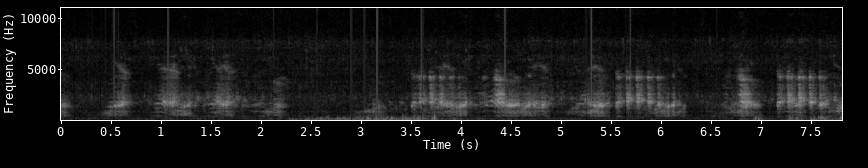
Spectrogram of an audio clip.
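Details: Frogs croaking at night beside a pond: short, grating croaks given in quick runs of pulses, repeated steadily, with a low rumbling background swelling in the middle of the stretch.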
